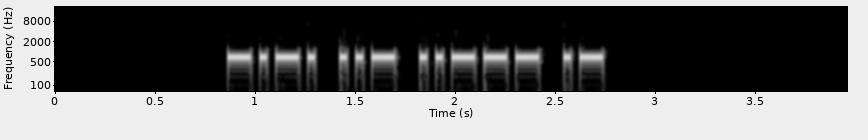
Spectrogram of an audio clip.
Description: Morse code, heard as a keyed tone, about 30 wpm, 700 Hz. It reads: CU2A
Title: DXCC-100 Call Signs - 4 Characters - 30wpm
